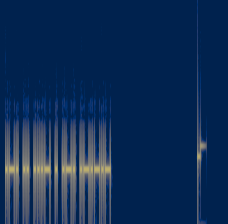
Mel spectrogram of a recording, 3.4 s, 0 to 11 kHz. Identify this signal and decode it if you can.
Morse code, heard as a keyed tone, about 44 wpm, 700 Hz. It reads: RIVER.
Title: Sentences from Top 1400 Words 45wpm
